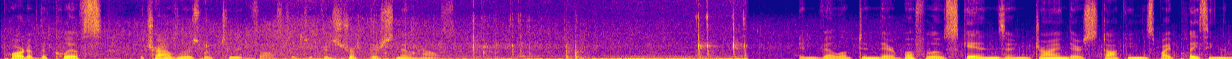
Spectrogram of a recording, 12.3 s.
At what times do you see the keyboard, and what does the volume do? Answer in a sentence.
The keyboard can be heard from 1.9 to 7.5 s, getting louder.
